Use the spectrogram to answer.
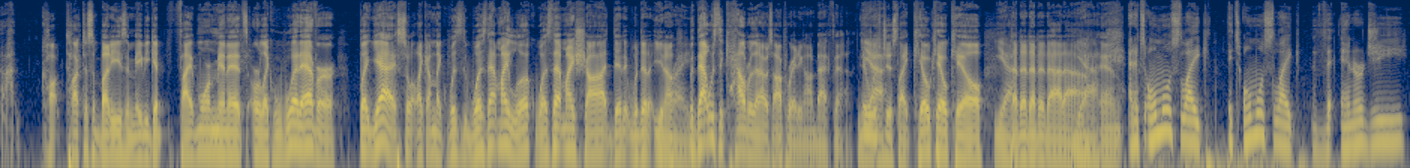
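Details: Adult male speaker in conversation; typical speech.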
